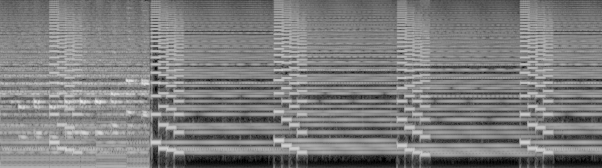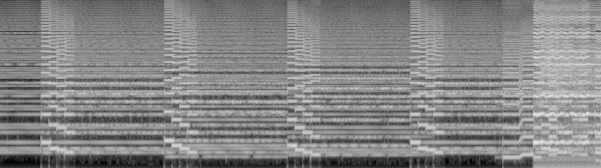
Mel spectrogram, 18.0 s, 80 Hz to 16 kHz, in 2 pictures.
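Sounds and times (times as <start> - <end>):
electronic music synthesizer chords: 0.0 - 4.8, 16.6 - 18.0.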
